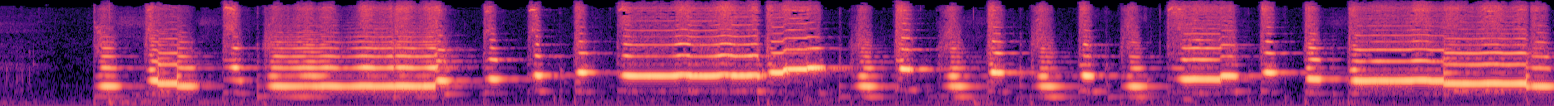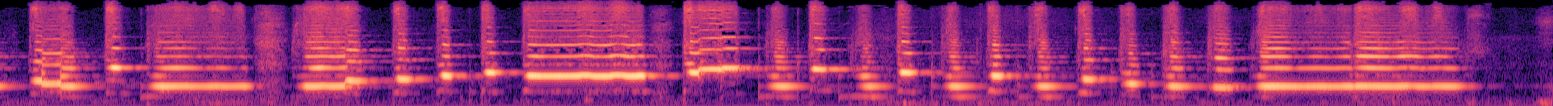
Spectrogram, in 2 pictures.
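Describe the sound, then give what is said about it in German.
A golden flute plays practice scales: rapid runs of clear, bright notes climbing and descending, many notes in quick succession with short breaks between phrases, played alone without talk. “Der Sir James hat seine goldige Flöte bei sich. Dürfen wir mal hören, wie es tönt, wenn er eine Tonleiter spielt, wenn er übt?”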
